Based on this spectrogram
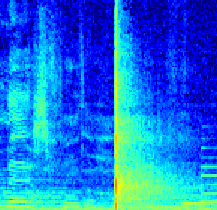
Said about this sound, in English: Yeah, so you want me to clap?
